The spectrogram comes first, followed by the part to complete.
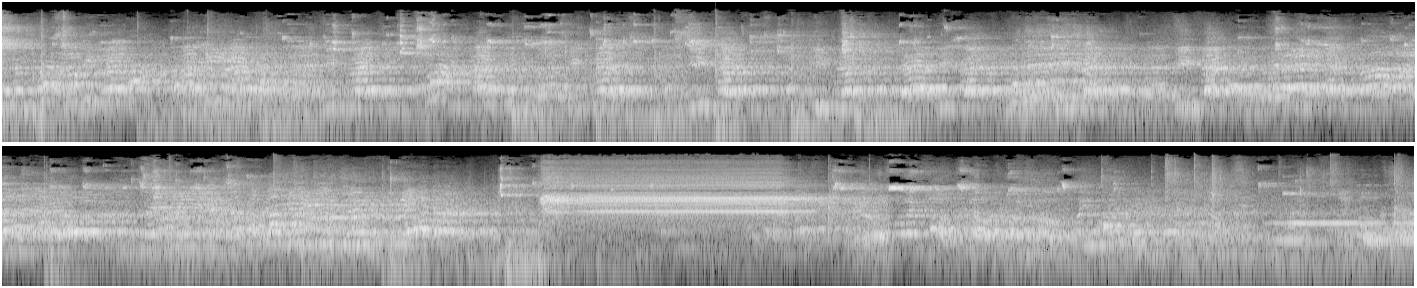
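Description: Basketball being dribbled and bounced on a hardwood gym floor, with players' and spectators' voices echoing in a large hall. About twenty seconds in, the scoreboard horn sounds steadily for roughly two and a half seconds.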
